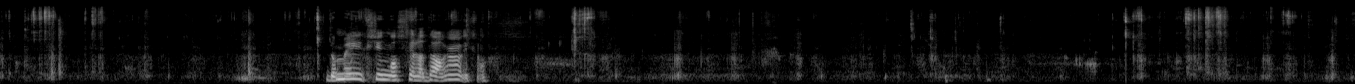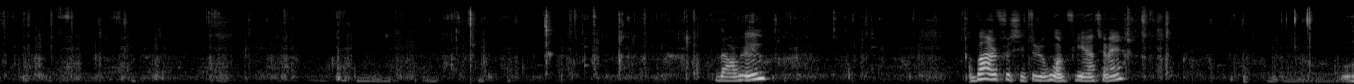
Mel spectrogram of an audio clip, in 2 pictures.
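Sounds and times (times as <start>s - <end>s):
chewing and crunching chips: 0.0s - 27.0s
mouth sounds: 26.2s - 27.0s.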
